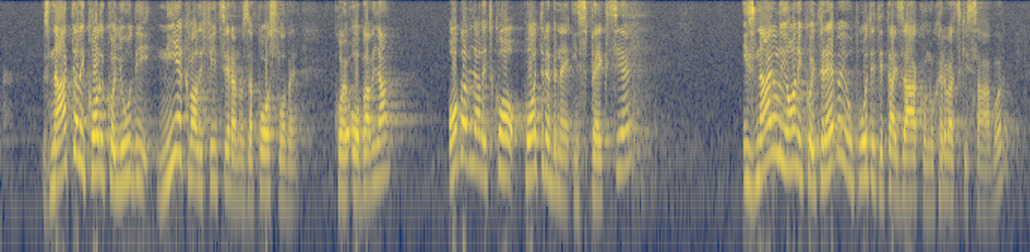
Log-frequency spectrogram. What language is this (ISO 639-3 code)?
hrv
